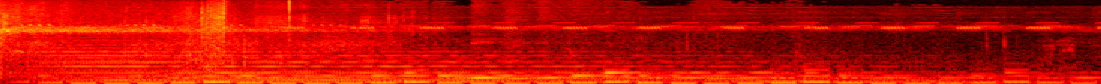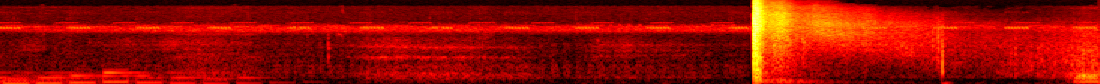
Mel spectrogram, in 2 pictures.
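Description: During a hog hunt on the California coast, a rhythmic pulsing buzz fades into near quiet, then a single sharp, loud rifle shot cracks out late and echoes off, followed by faint small knocks.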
